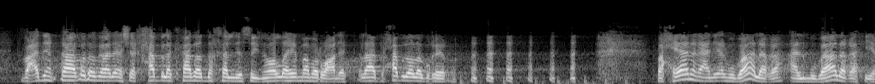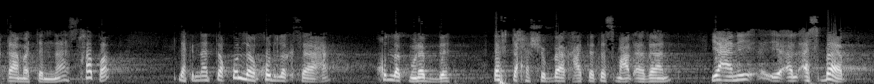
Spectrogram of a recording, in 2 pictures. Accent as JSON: {"language": "Arabic", "country": "Saudi Arabia", "said": "بعض الأشخاص يظن كيف يكون عندنا في السعودية، كيف من هي السعودية؟"}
